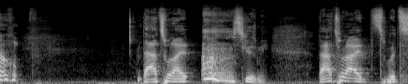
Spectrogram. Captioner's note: clears throat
